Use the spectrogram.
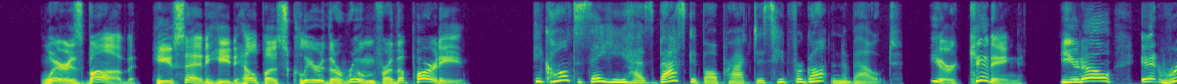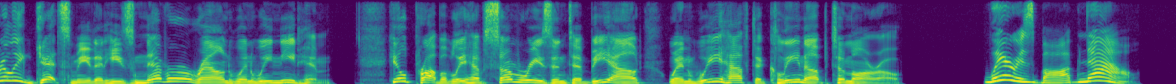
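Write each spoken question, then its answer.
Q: Where is Bob now?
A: At basketball practice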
